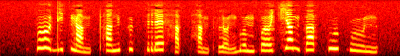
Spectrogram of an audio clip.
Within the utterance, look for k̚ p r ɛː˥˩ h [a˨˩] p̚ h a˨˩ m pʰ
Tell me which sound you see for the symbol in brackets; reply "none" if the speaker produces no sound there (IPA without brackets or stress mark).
a˨˩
